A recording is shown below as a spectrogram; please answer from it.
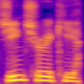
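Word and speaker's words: Jinchūriki: Jinchuriki. Hiashi pronounced the syllables slowly so Naruto could learn how to say the word properly.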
